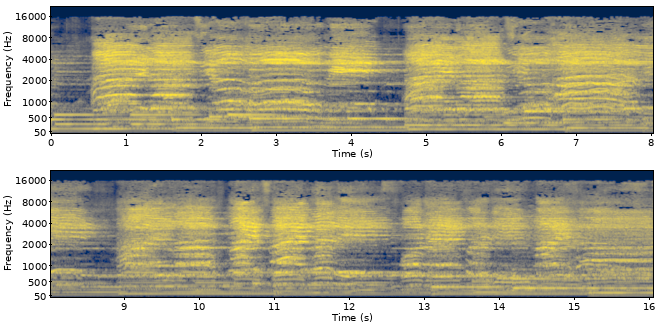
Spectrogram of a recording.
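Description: A group of children singing a song together in unison, over an accompaniment of low sustained notes that change every second or two.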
